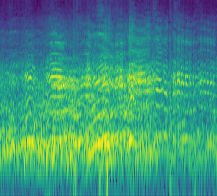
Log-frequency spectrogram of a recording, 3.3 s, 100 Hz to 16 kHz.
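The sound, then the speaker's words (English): A dense chorus of common murre calls, from a seabird that can fly underwater: harsh, growling cries overlapping continuously as if from a crowded seabird colony, steady and fairly loud throughout with no pauses. “Yet among the nearly 10,000 bird species worldwide, only a few dozen can fly underwater. The common murre is among them.”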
